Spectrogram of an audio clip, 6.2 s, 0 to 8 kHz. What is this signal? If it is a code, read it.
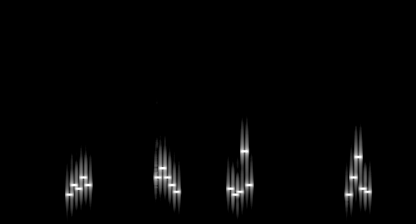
Five-tone selective call (ZVEI), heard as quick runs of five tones, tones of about 70 ms. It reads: 14364 68642 31224 16032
